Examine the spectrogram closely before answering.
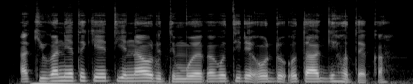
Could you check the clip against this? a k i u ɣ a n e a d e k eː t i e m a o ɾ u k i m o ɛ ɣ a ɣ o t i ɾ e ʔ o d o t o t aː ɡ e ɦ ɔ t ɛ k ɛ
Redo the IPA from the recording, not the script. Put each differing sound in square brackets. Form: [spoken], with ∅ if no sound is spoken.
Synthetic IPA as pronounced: a k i u ɣ a n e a [t] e k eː t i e [n] a o ɾ u [t] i m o ɛ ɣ a ɣ o t i ɾ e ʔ o d o [ʔ] o t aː ɡ e ɦ ɔ t ɛ k [a]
